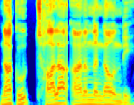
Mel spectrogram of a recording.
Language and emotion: Telugu, neutral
